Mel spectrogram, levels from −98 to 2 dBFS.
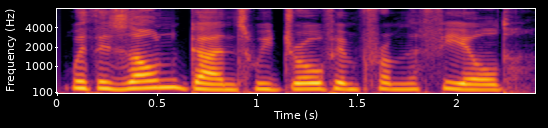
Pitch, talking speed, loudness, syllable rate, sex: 205 Hz, 250 wpm, -16 LUFS, 4.9 syllables/s, female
